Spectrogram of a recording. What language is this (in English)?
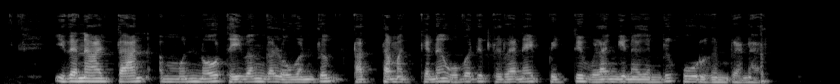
Tamil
